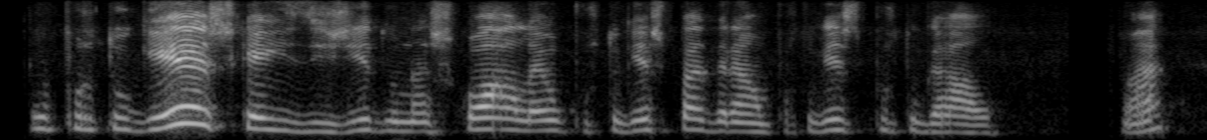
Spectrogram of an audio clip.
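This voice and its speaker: This woman talks at a fairly slow pace. Her pitch is medium, with ordinary variation. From southern Mozambique. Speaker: professor, lecturer. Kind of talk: lecture Q&A discussion. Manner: hesitant, with repetitions.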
